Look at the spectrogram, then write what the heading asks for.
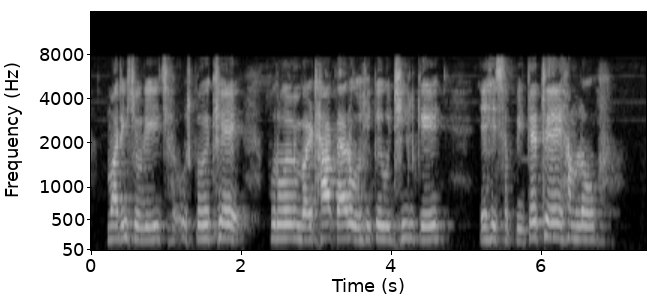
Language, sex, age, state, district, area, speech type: Hindi, female, 60+, Uttar Pradesh, Chandauli, rural, spontaneous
